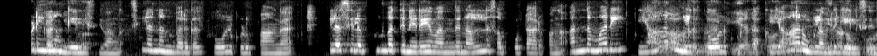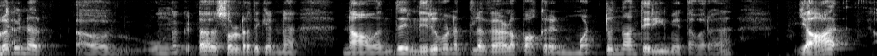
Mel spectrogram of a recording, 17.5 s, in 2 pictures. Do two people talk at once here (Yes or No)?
Yes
